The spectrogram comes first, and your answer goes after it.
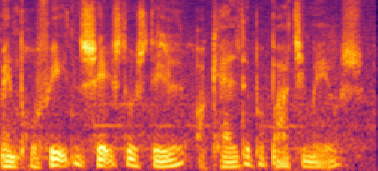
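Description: A man narrating a storybook audiobook in a steady, measured way. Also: deep voice, gravelly, slight background noise. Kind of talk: scripted narration.

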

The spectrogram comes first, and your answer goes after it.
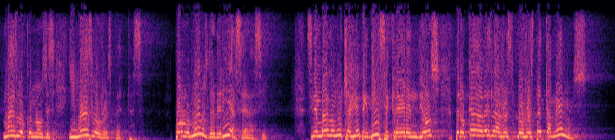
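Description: Animated high-voiced male preacher. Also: moderate pace. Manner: animated preaching, acts out imagined excuses in quoted voices. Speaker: pastor. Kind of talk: sermon. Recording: dull lo-fi sound.

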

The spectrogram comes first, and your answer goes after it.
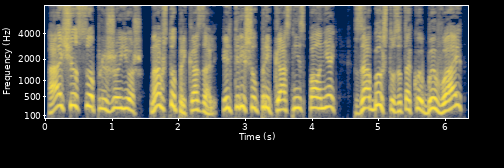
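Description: A man doing a shouting brutal anarchist thug. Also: high-pitched, very animated, brisk, dry recording, studio quality, pitched above the performer's own voice. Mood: shouting, threatening. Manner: shouting, threatening. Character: hotheaded brutal male anarchist fighter. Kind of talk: audiobook character voice.

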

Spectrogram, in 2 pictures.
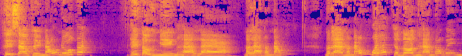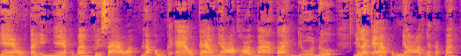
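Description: A woman's voice: high voice, animated, normal speed. A woman telling ghost stories in a chatty, dramatic way, often addressing her listeners. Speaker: ghost story narrator. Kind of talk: casual storytelling to listeners.

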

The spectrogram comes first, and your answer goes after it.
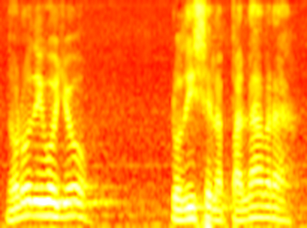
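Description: A man's voice: a little high, normal speed, a little mellow, slight background noise. A man with a Mexican accent preaching a sermon, emphatic, firing rhetorical questions at the congregation. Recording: long reverb in a hall.

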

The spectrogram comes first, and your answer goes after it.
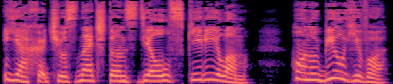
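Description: A woman's voice: a little high, measured pace, no echo, studio quality, pitched above the performer's own voice, close to an everyday voice. A woman voicing a desperate young captive woman, tearful and pleading, in an audiobook.

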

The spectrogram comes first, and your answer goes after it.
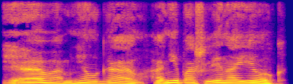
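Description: A man's voice: high-pitched, very animated, a little slow, dark tone, voice pushed up, full character voice. A man voicing a humble old shepherd who implores the riders. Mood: imploring.

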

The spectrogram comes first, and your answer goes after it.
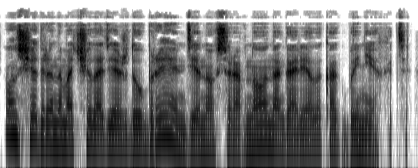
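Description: A woman reading a novel aloud as narrator, in even, measured storytelling. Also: deep voice, clean tone, no room sound, clean studio sound. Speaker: audiobook narrator. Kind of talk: scripted narration.

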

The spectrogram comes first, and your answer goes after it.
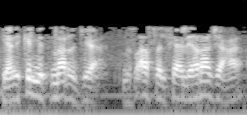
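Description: A man's voice: mid-range voice, racing. A man with an Egyptian accent teaching a lesson in a classroom style, explaining each point and constantly asking his student whether he has understood. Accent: Egyptian Arabic. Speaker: teacher of Arabic morphology. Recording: tinny lo-fi recording with faint hum.

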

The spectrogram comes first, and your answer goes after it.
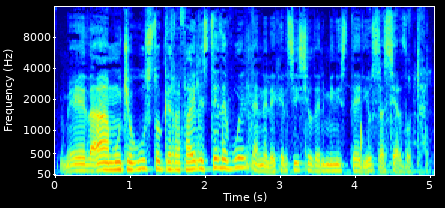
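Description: A man plays a visiting senior cleric in a radio drama. His voice is a little high, and he speaks with polite, formal dignity. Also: moderate pace, darkish tone, a little hiss or hum, lightly acted. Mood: courteous, pleased. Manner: courteous, formal.

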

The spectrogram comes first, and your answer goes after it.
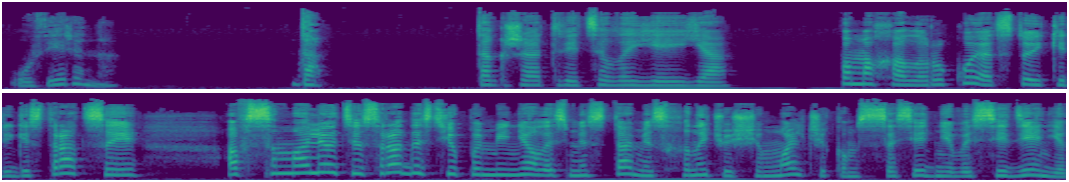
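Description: A woman narrating an audiobook in the first person, soft-spoken, dropping to a hush for some of her own replies. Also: medium pitch, brisk, no room sound, studio quality.

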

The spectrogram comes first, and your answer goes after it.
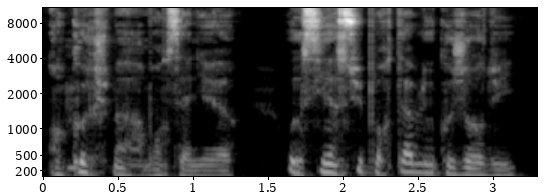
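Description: A man reading aloud voices a proud, scornful young noblewoman, raising his voice higher and sharper for her haughty, indignant replies. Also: animated, normal speed, warm tone, husky.

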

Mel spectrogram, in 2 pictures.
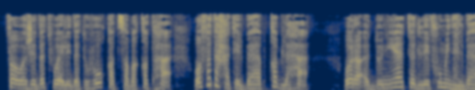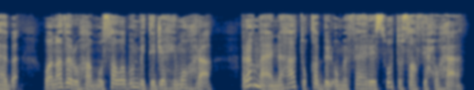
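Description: A narrator reading an audiobook story in an even, measured storytelling voice. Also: medium pitch, slightly rough, no echo, studio quality.

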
